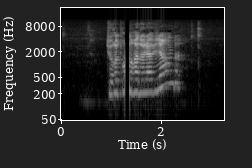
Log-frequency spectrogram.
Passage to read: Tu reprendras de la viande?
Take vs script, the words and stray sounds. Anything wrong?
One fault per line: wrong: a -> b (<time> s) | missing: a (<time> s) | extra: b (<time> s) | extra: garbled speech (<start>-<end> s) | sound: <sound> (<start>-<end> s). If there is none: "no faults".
sound: dropout (1.3-1.4 s)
